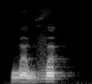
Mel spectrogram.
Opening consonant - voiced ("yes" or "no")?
yes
